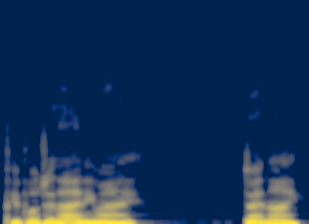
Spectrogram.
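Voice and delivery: shouting to a friend at a loud party; shouting over music. Pretend. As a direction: yell as if music drowns you.

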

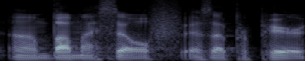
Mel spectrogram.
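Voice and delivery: ordinary talk

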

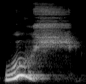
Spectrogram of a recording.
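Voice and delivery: plain reading voice

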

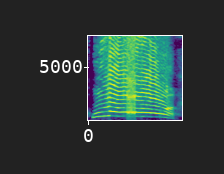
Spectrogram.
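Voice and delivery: high, loud astonished cry; amazed whoa. Retold or imitated. Adam shouting in amazement when God brings Eve. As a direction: cry out like a man stunned by beauty. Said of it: "Adam and go".

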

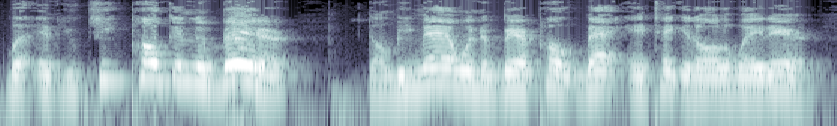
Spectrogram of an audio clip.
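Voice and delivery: ordinary talk

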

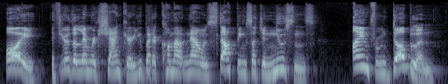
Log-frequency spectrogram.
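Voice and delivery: high, loud defiant yell; mighty shout. A narrator's reading. Lorcan challenges the Shanker across the road, shouting. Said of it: "emerging as a mighty shout".

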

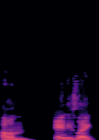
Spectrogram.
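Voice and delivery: ordinary talk

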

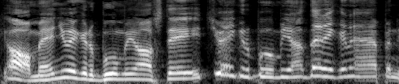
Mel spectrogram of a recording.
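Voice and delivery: high-pitched indignant imitation; mock mad. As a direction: mimic a booed comic protesting. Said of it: "He was all mad".

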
